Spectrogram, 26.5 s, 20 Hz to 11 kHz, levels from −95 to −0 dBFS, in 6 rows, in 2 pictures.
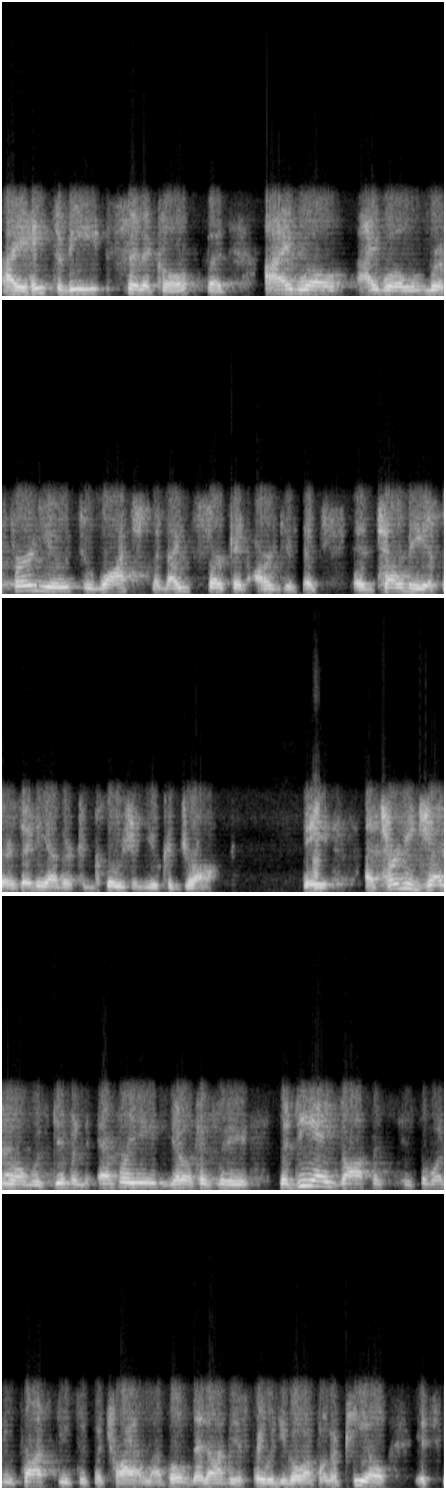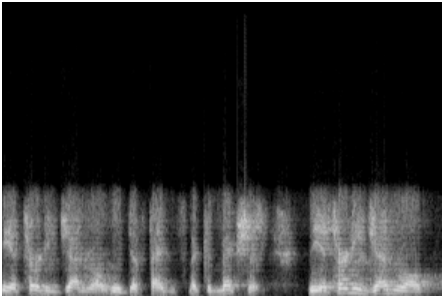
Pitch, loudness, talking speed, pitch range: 140 Hz, -23 LUFS, 160 wpm, 125-150 Hz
